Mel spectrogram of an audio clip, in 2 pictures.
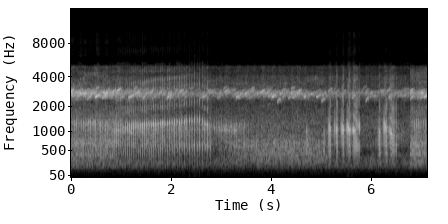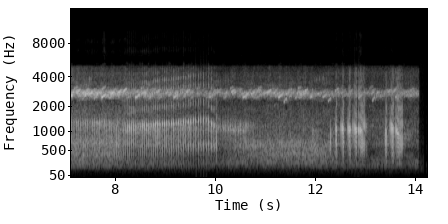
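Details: Leopard frog from the Hamilton, Ontario watershed: long rattling snores alternating with short chuckling bursts, repeated twice, set against a steady high-pitched chorus of other frogs calling throughout.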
